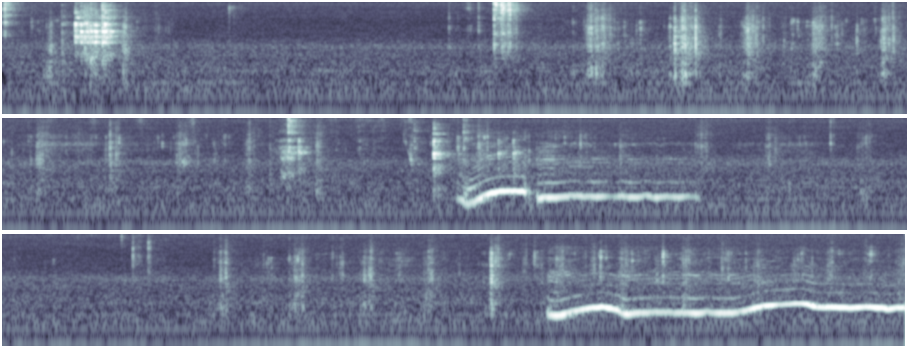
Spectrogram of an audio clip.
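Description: Wooden chopsticks clicking and scraping against ceramic dishes as she eats, with a woman's closed-mouth hum of enjoyment twice, the longer one near the end.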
